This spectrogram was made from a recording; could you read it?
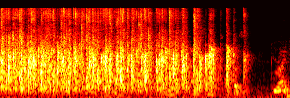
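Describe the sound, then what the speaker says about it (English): An audience claps in a hall in a full round of applause, dense and loud, thinning out near the end, when a voice begins speaking as the clapping fades. "a quick round of applause if we may"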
